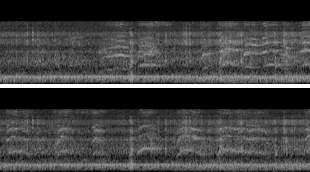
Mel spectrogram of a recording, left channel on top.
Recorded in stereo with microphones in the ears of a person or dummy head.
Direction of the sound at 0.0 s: 10° right (ahead or behind).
